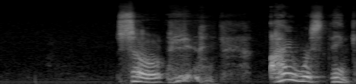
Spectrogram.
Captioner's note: clearing throat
